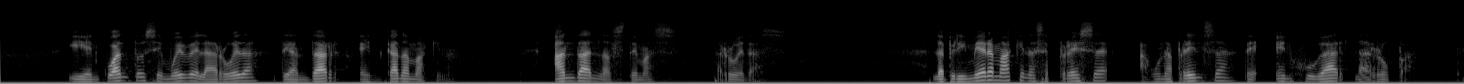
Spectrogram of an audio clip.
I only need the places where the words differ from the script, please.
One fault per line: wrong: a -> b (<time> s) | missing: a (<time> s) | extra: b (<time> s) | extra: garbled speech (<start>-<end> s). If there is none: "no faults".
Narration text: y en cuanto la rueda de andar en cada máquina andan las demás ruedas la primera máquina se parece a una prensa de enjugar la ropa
extra: se mueve (1.4 s)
